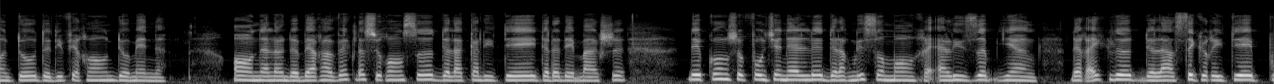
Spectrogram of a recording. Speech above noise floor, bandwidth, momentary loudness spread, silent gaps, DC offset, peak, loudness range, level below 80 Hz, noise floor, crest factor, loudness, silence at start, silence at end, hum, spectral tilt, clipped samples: 26 dB; 12 kHz; 7 LU; none; under 0.1%; -2 dBFS; 2 LU; -54 dBFS; -45 dBFS; 16 dB; -19 LUFS; 0 s; 0 s; none; -5.5 dB/octave; under 0.1%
